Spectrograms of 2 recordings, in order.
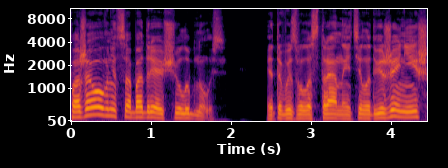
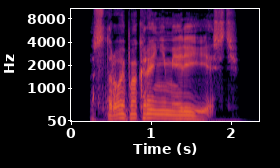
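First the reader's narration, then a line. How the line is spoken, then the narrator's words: Mutter. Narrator (Russian): пробормотал Ваймс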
